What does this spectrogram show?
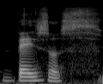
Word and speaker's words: Bezos: Jeff Bezos. Bueno, como besos. ¿Has visto? Como besos así como de abeja.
